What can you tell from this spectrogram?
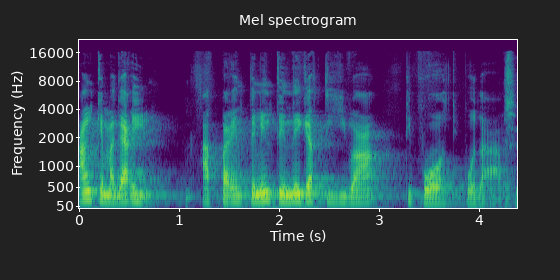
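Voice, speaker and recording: A man with a fairly high voice speaks very slowly, his intonation fairly even. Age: 30s. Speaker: wheelchair hockey champion and lawyer. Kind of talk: interview.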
